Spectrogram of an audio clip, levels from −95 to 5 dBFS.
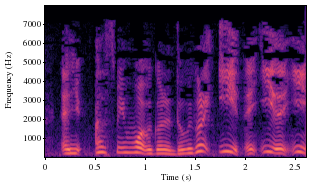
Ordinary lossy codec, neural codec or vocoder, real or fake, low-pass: MP3, 32 kbps; none; real; 7.2 kHz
